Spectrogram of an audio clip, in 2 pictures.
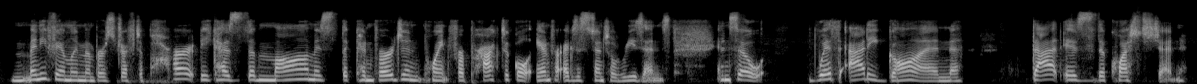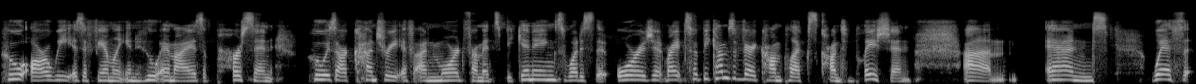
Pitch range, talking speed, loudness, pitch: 180-220 Hz, 160 wpm, -23 LUFS, 195 Hz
